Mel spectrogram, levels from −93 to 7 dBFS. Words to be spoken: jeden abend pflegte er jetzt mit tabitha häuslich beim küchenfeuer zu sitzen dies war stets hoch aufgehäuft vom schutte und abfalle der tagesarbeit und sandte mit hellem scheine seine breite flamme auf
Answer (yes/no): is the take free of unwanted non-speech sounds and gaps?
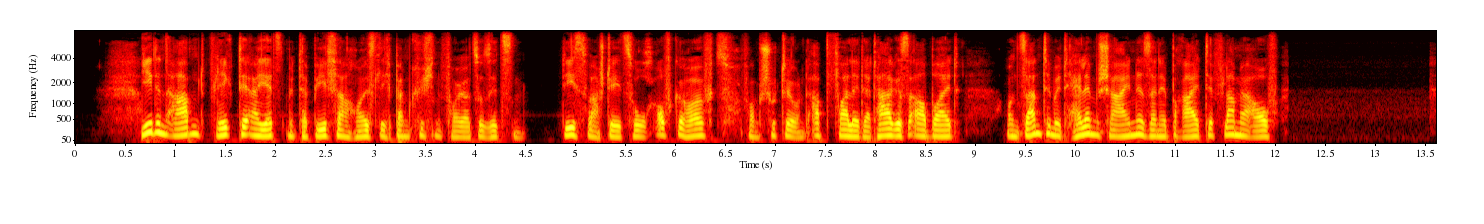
yes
